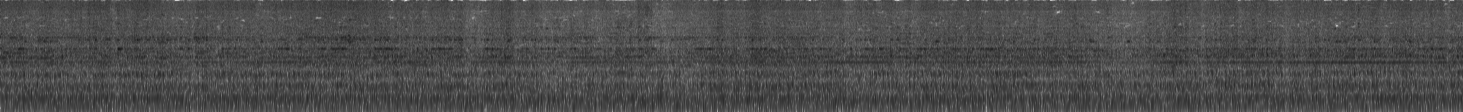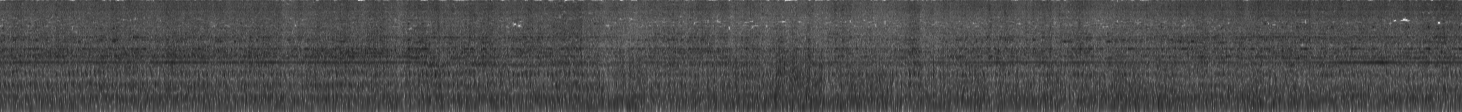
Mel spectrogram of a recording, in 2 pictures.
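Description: Borewell drilling rig running at full work with a loud, steady machine noise, while a mix of water and rock cuttings gushes out of the hole around the drill pipe: the bore has struck water.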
